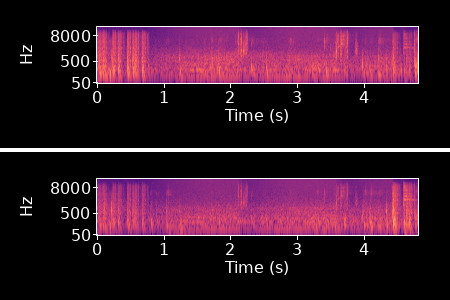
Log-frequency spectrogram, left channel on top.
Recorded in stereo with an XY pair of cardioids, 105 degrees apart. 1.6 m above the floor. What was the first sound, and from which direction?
Only background noise.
